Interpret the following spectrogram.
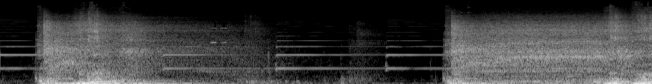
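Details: Kenne Bell 2.1L supercharged Foxbody 5.0 Mustang V8 with 42 lb injectors and bigger mass air, first start after rebuild: it catches, sags to a lumpy uneven beat and recovers, possibly running on six cylinders, cylinders 2 and 4 cold, plug wires crossed.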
